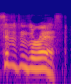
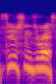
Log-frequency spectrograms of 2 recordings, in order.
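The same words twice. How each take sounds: First: Hammed-up second shout; mock shout. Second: Higher, excited call-out; hammed-up citizen's arrest cry; mock shout. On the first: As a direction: call it again, a bit higher. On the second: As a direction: yell it like a self-made hero. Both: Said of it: "he jumps out going".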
